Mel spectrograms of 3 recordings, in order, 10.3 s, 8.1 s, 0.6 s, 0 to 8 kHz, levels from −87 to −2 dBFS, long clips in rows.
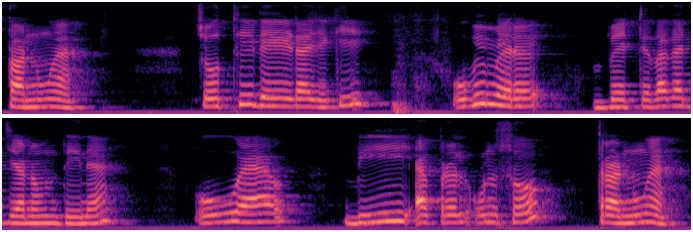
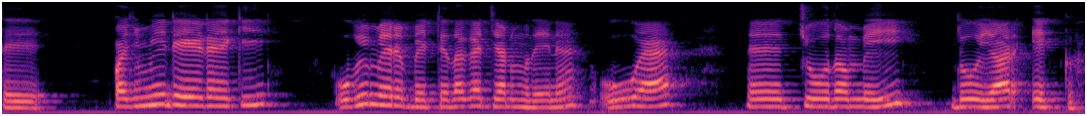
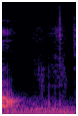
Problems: none marked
